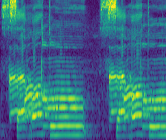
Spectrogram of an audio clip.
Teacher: قاف کو موٹا کریں گے اور طا کو بھی موٹا کریں گے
